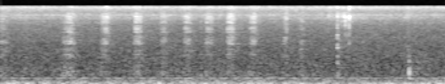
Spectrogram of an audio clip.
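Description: Felt-tip marker scratching on paper in quick short colouring strokes, about three a second, faint, over a steady low hum.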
